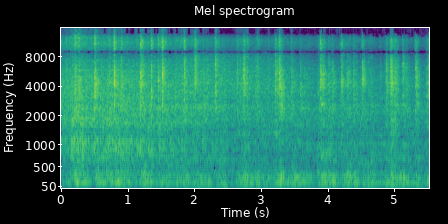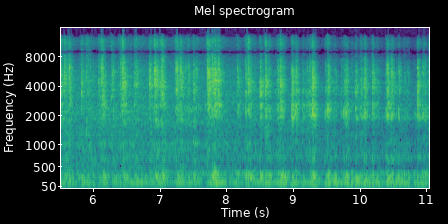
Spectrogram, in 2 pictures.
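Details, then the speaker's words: Cammed V8 Fox-body Mustang running an older computer, steady loping idle with a deep, even exhaust burble and a slight exhaust leak; idles well, idle could go slightly higher. "Don't get me wrong, I could probably turn the idle up just a hair more. But man, that sounds good. It's actually idling good."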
